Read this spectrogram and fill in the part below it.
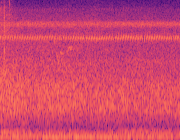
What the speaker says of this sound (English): there's a lot of cicadas, traffic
